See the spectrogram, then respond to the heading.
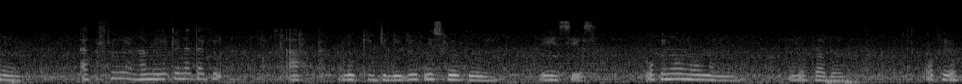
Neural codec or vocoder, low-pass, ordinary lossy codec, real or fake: codec, 16 kHz, 2 kbps, FunCodec, trained on Chinese and English, 25 frames a second; none; none; fake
